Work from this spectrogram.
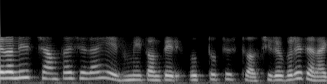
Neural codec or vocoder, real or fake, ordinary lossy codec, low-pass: codec, 24 kHz, 0.9 kbps, WavTokenizer, large speech release; fake; none; 3.6 kHz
